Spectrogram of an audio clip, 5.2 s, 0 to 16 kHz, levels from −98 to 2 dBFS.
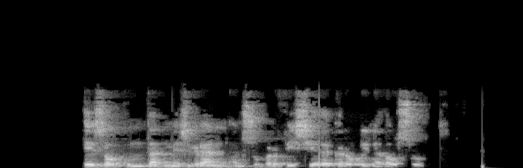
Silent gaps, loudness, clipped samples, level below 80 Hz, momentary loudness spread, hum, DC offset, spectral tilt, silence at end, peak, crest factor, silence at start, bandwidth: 4.31-4.38 s; -18 LUFS; under 0.1%; -58 dBFS; 13 LU; none; under 0.1%; -4 dB/octave; 0.8 s; -2 dBFS; 18 dB; 0.85 s; 7.8 kHz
